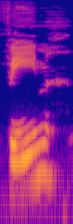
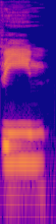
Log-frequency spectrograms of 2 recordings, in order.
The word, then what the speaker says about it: Veeam: But for backups, a great tool that we've been using recently, it ties in with VMware, is called Veeam. VEAM, I think is how it's spelled.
